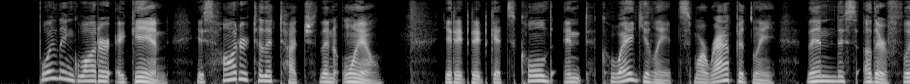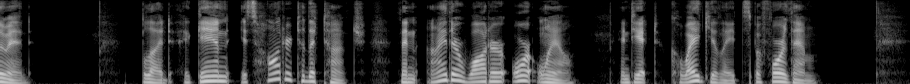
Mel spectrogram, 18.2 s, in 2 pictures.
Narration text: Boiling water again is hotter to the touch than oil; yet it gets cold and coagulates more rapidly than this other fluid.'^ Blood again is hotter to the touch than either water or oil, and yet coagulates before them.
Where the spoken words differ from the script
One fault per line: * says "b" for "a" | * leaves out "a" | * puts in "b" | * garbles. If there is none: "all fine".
* puts in "it"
